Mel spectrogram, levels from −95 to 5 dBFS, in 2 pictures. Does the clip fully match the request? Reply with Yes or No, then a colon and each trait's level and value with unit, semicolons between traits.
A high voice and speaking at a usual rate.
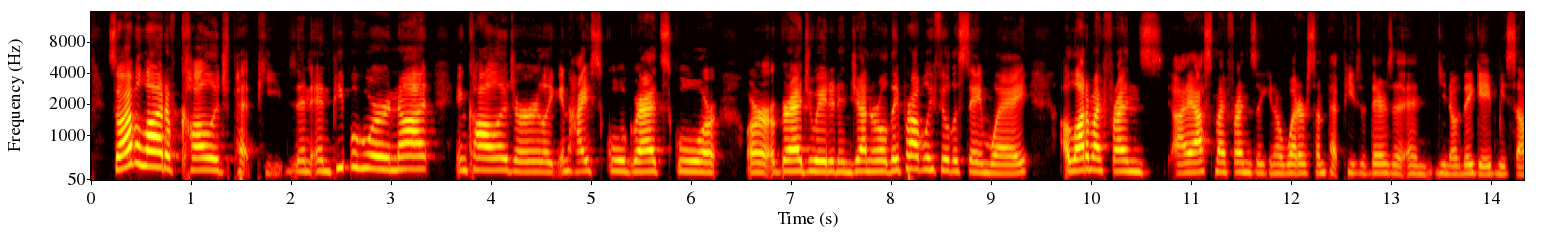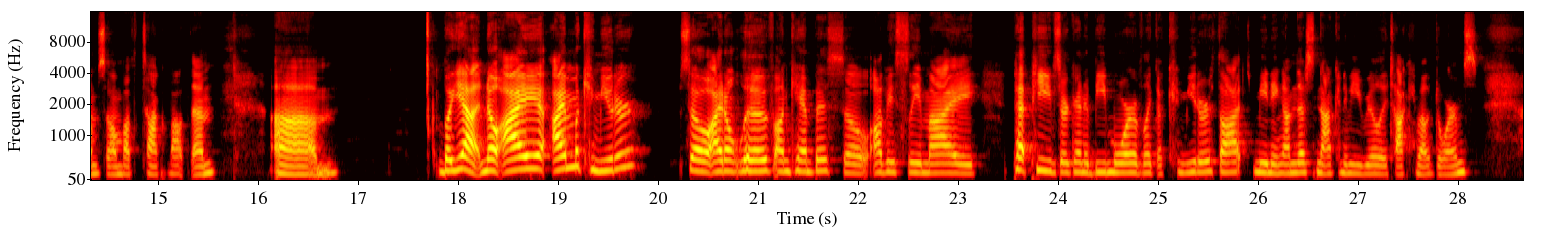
No: high, 220 Hz; fast, 220 wpm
